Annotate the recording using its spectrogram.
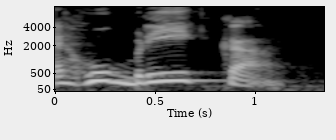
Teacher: O acento tônico é no bri e não no ru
